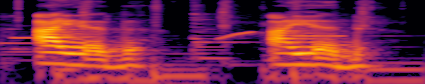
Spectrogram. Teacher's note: When we contract had with other words, we're reducing the length of the vowel. Kind of think of it like just an sound. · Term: contraction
